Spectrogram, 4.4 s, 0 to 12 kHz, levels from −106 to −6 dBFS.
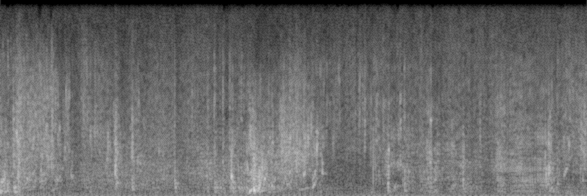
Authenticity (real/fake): fake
